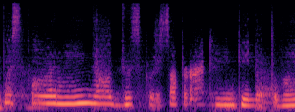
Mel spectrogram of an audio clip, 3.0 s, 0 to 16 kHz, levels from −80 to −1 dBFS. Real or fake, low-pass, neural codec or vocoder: fake; 14.4 kHz; codec, 44.1 kHz, 0.9 kbps, DAC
